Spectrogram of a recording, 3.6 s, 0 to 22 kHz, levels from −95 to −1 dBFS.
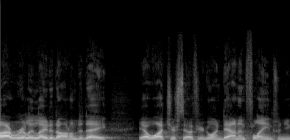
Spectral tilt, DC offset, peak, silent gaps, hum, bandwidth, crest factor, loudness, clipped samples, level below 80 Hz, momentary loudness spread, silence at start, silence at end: -6 dB/octave; under 0.1%; -14 dBFS; none; none; 14 kHz; 18 dB; -34 LUFS; under 0.1%; -76 dBFS; 8 LU; 0 s; 0 s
